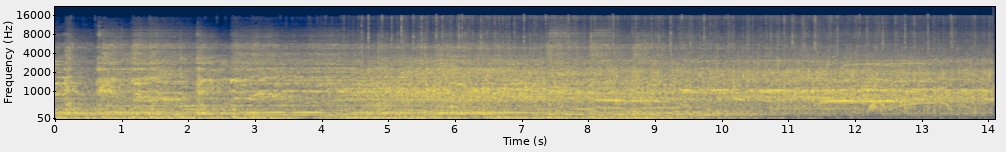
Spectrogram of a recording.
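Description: Live rock band in an arena reaching the end of a song, the music thinning out and its bass dropping away about two-thirds of the way through, while the crowd cheers and whoops over it.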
